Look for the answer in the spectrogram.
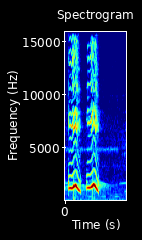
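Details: Black-throated laughingthrush singing in a varied-voice style, used to stir other birds to sing and to train young birds in a forest voice: two loud whistled notes, each rising then falling, about 0.4 seconds apart, then silence.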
